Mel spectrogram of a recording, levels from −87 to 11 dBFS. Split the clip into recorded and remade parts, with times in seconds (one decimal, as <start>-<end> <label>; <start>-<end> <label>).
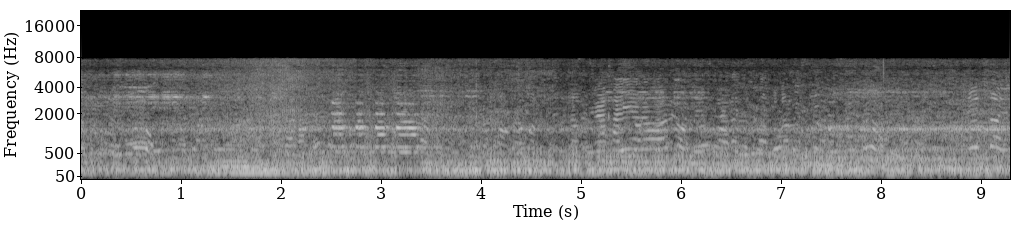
0.0-2.3 recorded; 2.3-2.9 remade; 2.9-9.3 recorded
